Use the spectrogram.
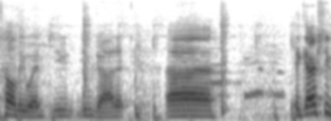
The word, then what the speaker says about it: Hullewud: And give us the correct pronunciation if I bludgeoned it. No, it's Hullewud.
